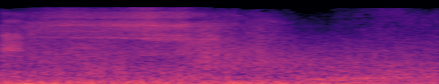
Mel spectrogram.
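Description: A hissing rush of noise from the anime episode's sound track, strongest in the first second, over a low rumble.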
